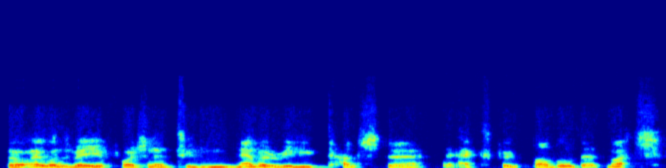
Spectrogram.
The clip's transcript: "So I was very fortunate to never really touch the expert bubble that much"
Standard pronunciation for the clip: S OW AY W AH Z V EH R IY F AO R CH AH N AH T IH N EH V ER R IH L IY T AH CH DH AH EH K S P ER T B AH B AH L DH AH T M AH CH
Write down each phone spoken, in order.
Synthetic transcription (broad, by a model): S OW AY W AH Z V EH R IY F AO R CH AH N AH T IH N EH V ER R IH L IY T AH CH DH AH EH K S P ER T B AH B L DH AH T M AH CH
